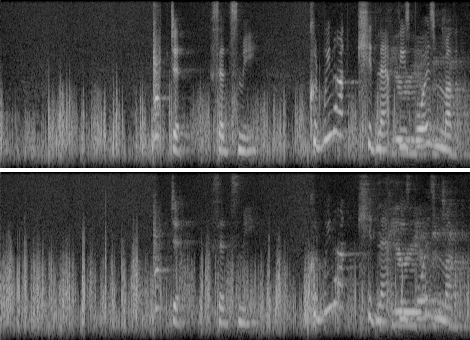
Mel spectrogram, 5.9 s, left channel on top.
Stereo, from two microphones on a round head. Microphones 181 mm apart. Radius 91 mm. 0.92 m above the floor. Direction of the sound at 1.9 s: 65° left (ahead or behind).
